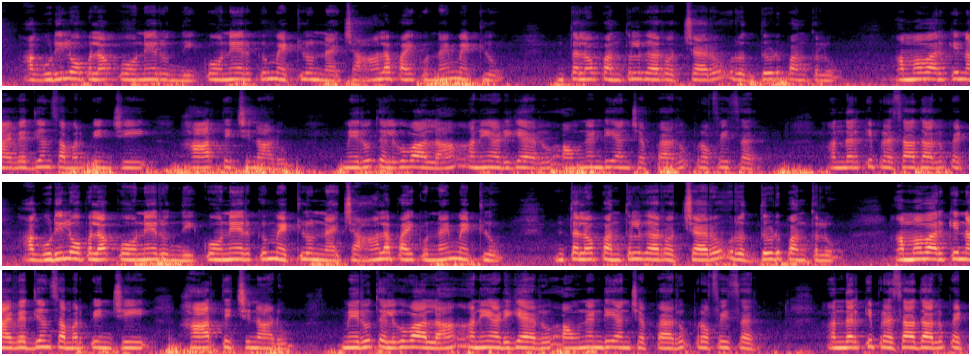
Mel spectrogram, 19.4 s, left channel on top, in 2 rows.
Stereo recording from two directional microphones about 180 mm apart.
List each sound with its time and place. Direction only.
0.2 s a man's voice: 45° right (ahead or behind)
